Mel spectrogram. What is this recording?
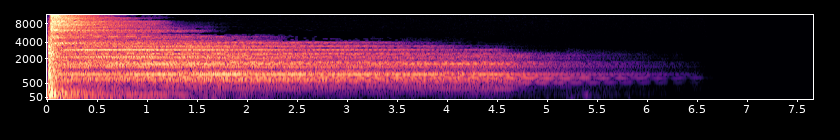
This Hit was recorded by myself with my mobilephone in New York.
